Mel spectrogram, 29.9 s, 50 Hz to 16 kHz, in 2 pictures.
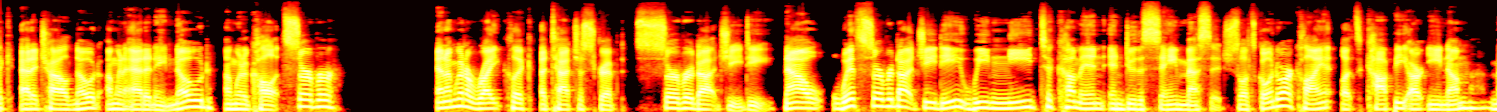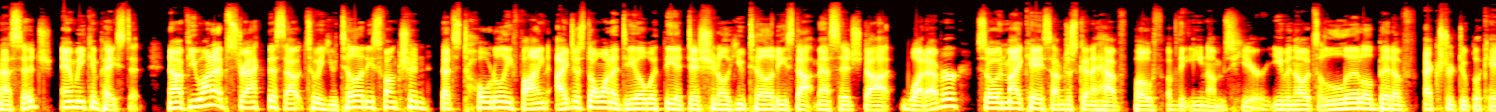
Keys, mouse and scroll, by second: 0.8-1.8 typing, 2.4 click, 2.6 click, 3.3-4.3 typing, 4.4 right click, 5.4 click, 6.7 click, 9.9 click, 10.3 click, 12.5 click, 13.9 click, 14.6 ctrl+c, 15.5 click, 15.7 ctrl+v, 17.0 click.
